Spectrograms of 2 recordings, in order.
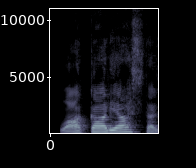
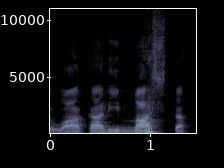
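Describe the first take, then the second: First: "わかりゃした" with the ま slurred into りゃ; slurred wakaryashita. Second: "わかりました" with a clear ま; proper wakarimashita. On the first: Boss mimicking the junior's sloppy "わかりゃした", slurred. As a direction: slur "わかりゃした" lazily. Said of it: "じゃなくて". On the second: Boss showing the junior a correct "わかりました", clear. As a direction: say "わかりました" with every mora, clear ま. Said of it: "ちゃんと「ま」を言え". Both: Shown as a demonstration.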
